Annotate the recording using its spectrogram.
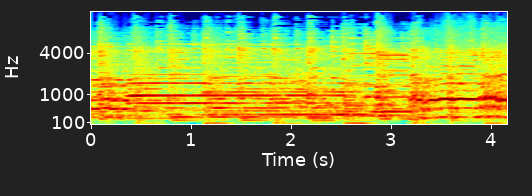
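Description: Romanian taraf folk band music at full volume, with a bass line alternating between two notes under sustained melody lines.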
